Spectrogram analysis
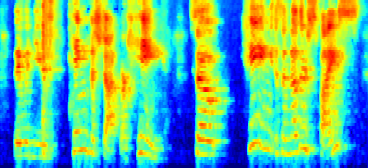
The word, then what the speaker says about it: hing: would use kingshak or hing so king is another spice that um again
